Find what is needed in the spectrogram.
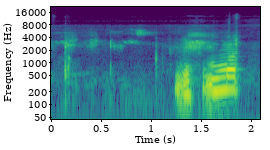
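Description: Speech only: a short spoken utterance a little past halfway, after a quiet moment.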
